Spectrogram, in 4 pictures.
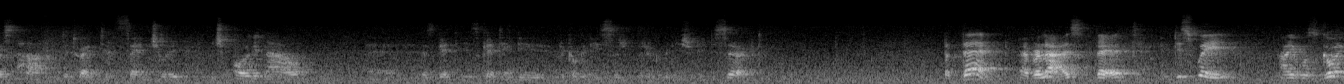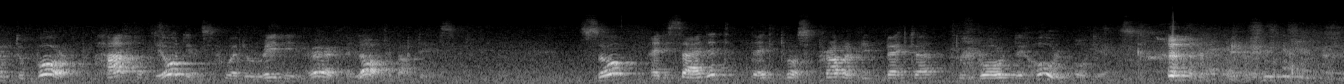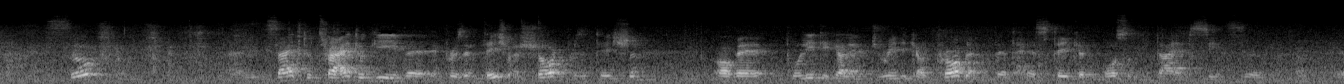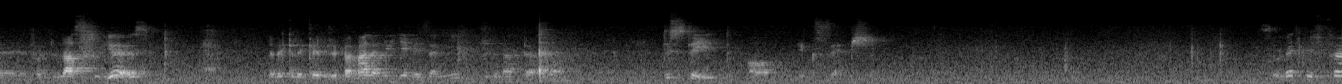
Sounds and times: Speech: 0.0 - 7.7, 9.5 - 18.1, 19.2 - 28.2, 29.1 - 33.4, 34.0 - 46.1, 47.0 - 49.2, 52.9 - 53.7
Inside, small room: 0.0 - 53.7.

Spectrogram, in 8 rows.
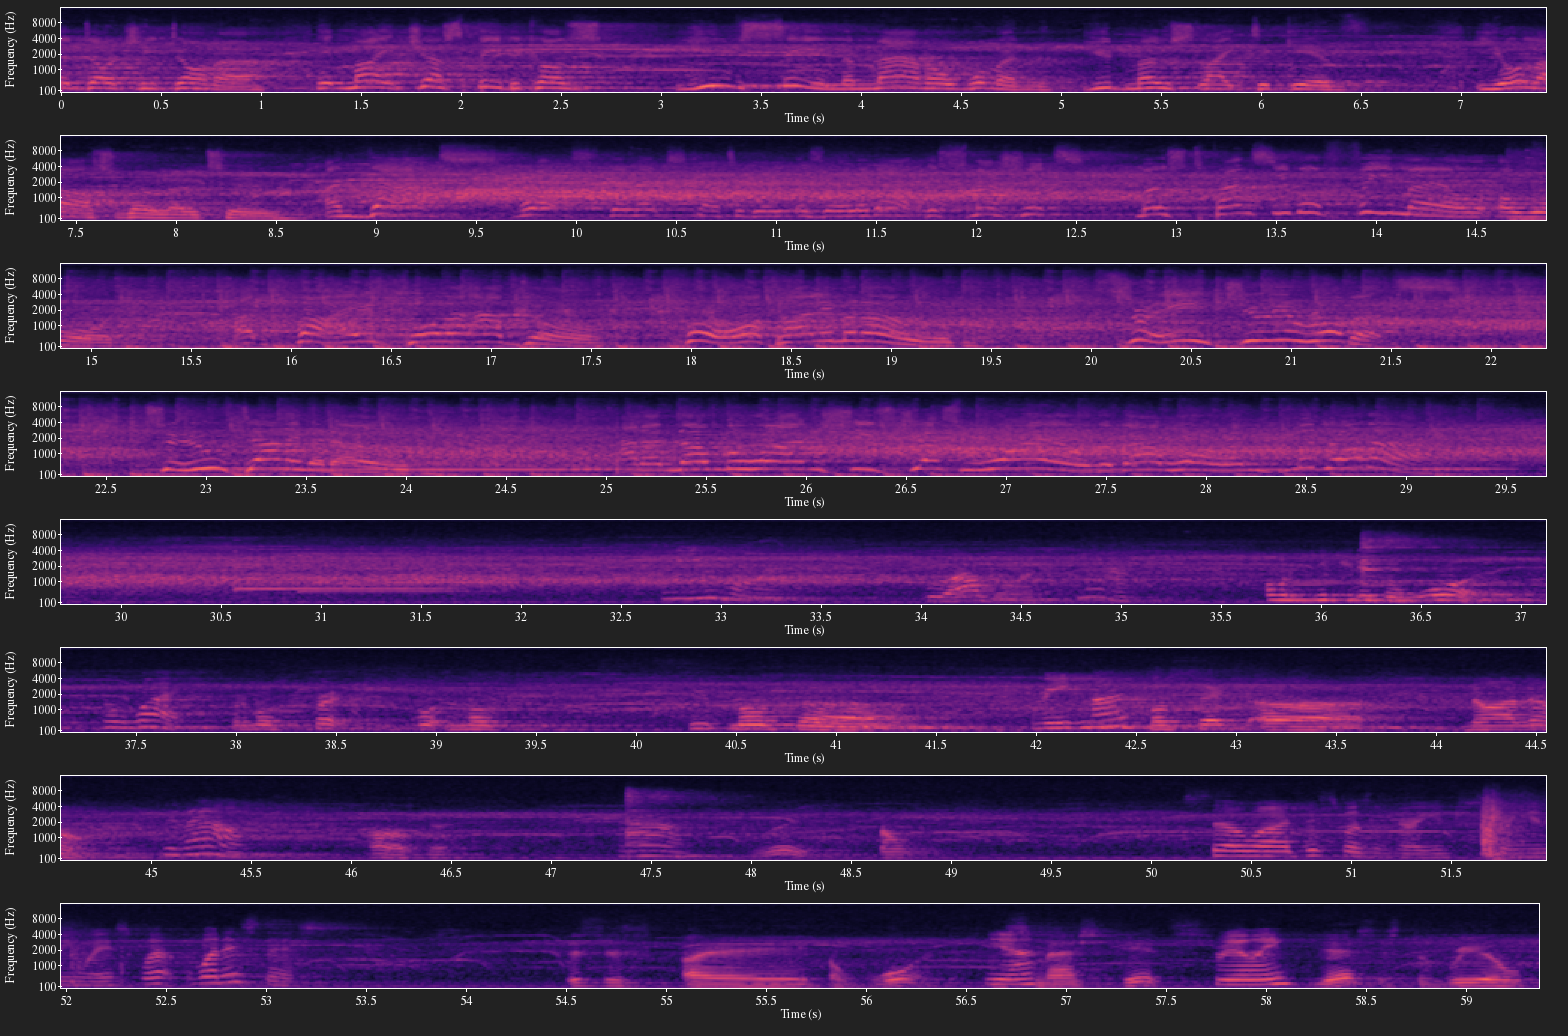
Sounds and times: Music: 0.0 - 59.3.

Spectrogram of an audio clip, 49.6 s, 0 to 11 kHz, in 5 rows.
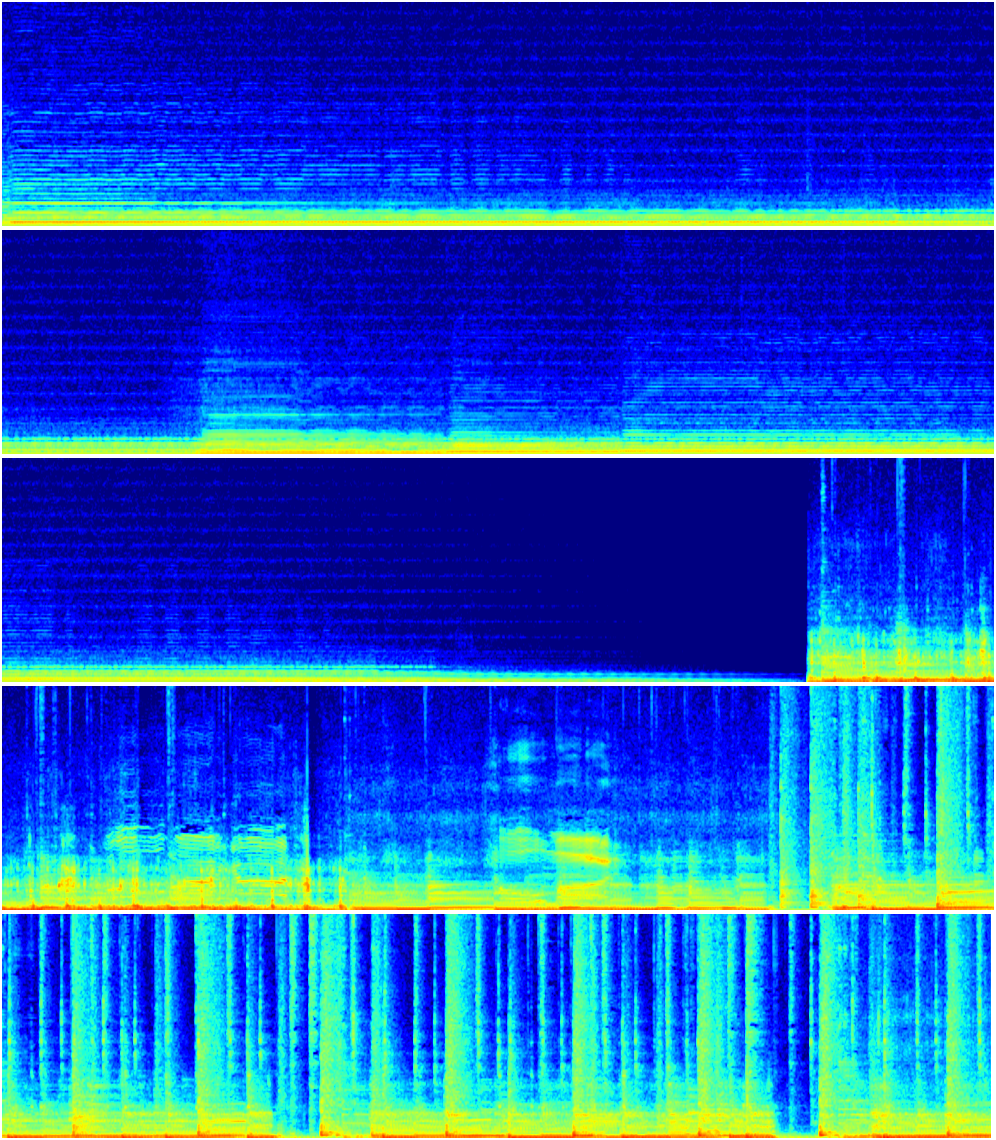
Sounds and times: Music: 0.0 - 49.5.

